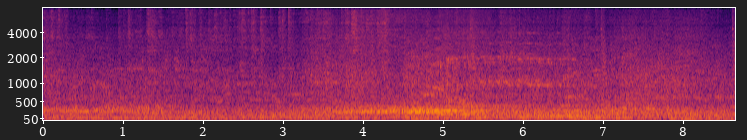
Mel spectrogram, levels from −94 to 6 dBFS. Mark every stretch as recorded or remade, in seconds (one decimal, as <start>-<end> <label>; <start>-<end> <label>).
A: 0.0-4.9 recorded; 4.9-5.6 remade; 5.6-8.7 recorded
